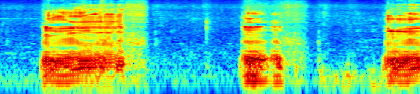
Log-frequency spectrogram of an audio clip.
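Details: Pet pig crying for food before being fed sugar cane, loud harsh squeals in three bursts of about a second each, separated by quiet gaps.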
